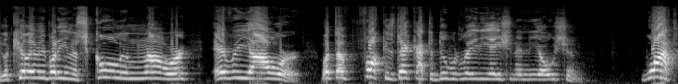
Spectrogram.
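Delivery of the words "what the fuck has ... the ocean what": furious angry yell. Speaker challenging someone's counter-argument, yelling angrily at them. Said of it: "I'm yelling at you".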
